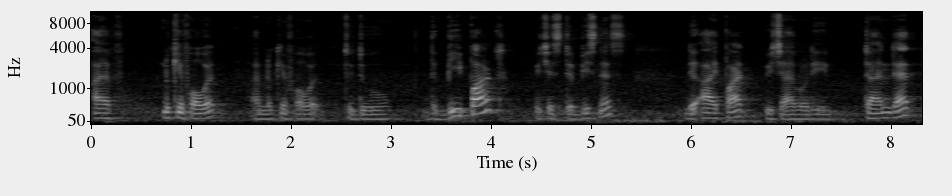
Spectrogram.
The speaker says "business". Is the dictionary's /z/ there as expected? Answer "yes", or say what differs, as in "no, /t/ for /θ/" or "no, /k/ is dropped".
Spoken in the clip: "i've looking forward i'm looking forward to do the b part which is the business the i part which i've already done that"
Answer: no, /s/ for /z/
